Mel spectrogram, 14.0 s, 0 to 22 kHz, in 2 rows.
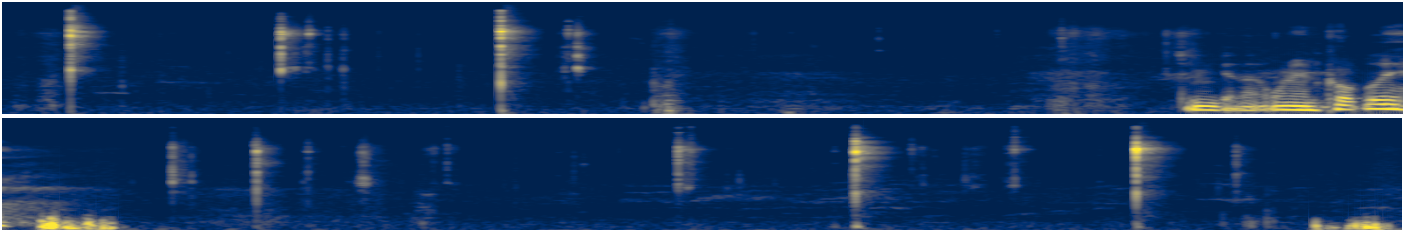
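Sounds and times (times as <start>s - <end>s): multi-tool metallic clicks: 11.2s - 13.3s.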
